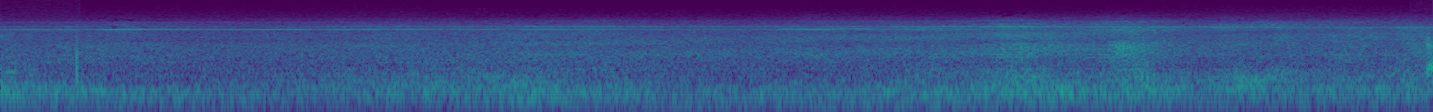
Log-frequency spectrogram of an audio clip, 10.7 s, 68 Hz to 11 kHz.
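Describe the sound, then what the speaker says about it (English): An Embraer E-175 jet departs from Boise's runway 10 left, its engines a steady, broad roar that holds level throughout and swells slightly near the end. "Here's our E-175 departing for Burbank."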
